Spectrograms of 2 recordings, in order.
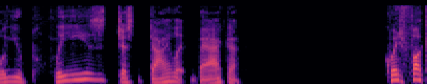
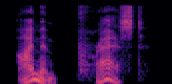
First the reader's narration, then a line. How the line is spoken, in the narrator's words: Brooks said quietly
